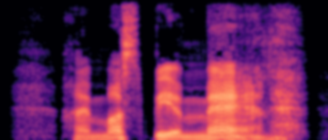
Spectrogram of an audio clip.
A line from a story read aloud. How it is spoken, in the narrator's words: said shakily, and wiped tears from his face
